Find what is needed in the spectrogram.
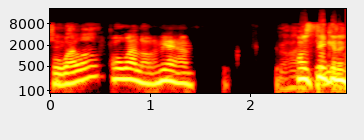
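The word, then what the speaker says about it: Coello: How you pronounce it? Coelho, yeah.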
